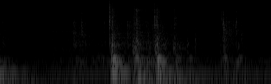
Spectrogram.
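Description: Computer keyboard typing: a handful of quick keystroke clicks in the second half, after a quiet start.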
